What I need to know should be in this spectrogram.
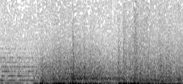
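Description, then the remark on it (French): Heavy thunder claps roll through, with two deep booms about half a second apart over a continuous low rumble, loud. A faint sustained tone fades out at the very start. “Tout le peuple entendait les coups de tonnerre et le son de la trompette, et voyait les flammes de la montagne fumante.”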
